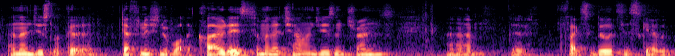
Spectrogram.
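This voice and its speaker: A man's voice: low-pitched, a little mellow, slight background noise. A middle-aged man with a Manchester accent, giving a conversational technical presentation to a room, with frequent ums and uhs. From England. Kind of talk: conference presentation. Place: meeting room with an audience.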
